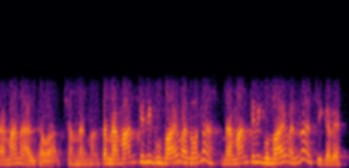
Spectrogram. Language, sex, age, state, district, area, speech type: Sindhi, female, 45-60, Uttar Pradesh, Lucknow, rural, conversation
